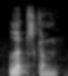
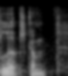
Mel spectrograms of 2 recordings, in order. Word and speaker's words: Lipscomb: now for lips income that's a tough one to pronounce for me Lipscomb I'll say lipstick um its Lipscomb Lipscomb you would take 77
